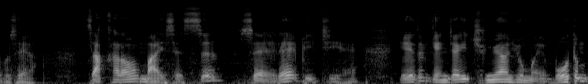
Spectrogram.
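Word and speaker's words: Saccharomyces cerevisiae: 자, 사카로마이세스 세레비지에 꼭 지금 한번 발음해 보세요. 사카로마이세스 세레비지에.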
